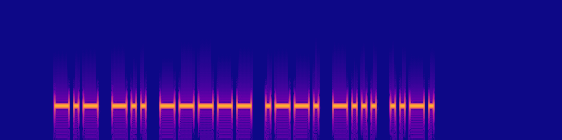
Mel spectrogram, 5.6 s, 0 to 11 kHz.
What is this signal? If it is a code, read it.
Morse code, heard as a keyed tone, about 25 wpm, 700 Hz. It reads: KD0PBF
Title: USA Call Signs - 6 Characters - Repeated 3x - 25wpm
